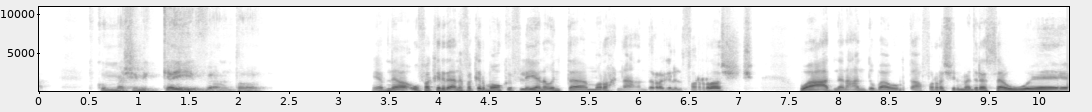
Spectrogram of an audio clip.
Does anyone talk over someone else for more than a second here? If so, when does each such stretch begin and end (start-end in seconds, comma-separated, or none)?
none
